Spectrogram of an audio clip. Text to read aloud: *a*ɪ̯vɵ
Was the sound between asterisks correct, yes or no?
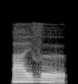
yes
